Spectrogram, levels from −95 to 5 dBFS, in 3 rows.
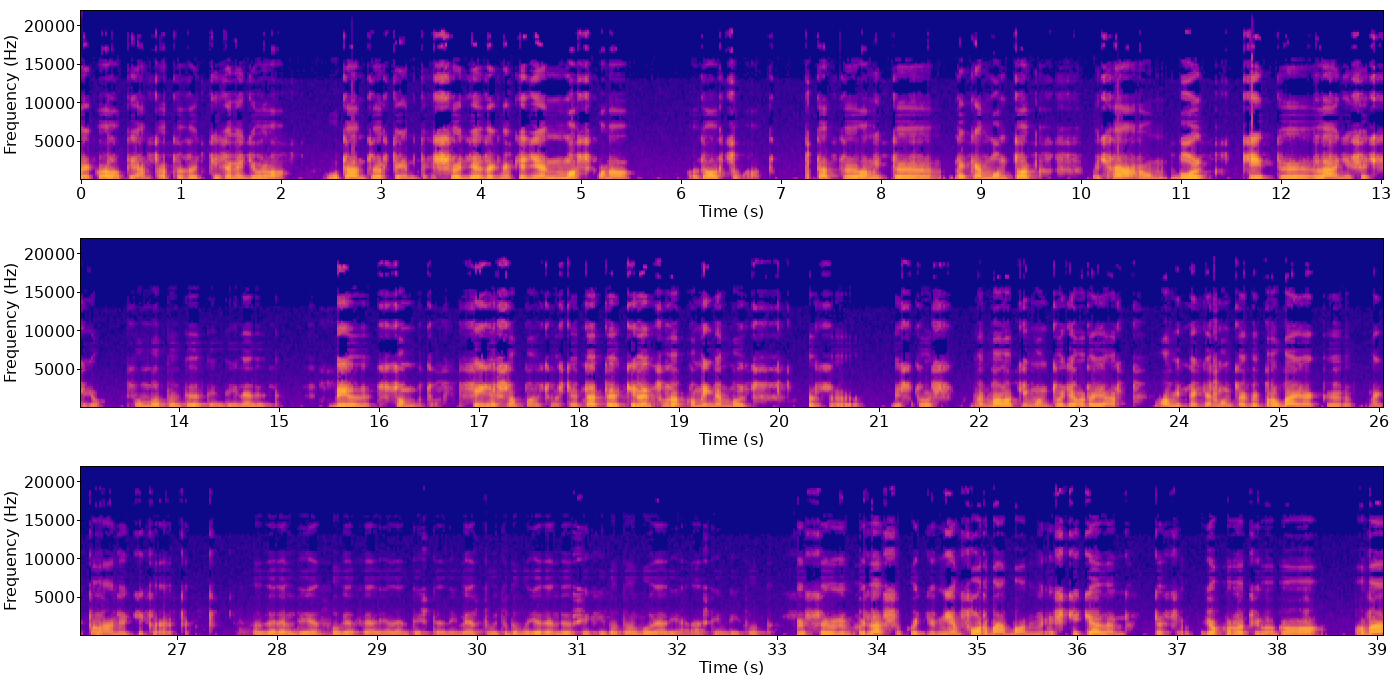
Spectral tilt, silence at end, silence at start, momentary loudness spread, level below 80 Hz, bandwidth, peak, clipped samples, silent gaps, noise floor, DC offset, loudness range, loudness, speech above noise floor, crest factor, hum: -4 dB/octave; 0 s; 0 s; 16 LU; -60 dBFS; 19.5 kHz; 0 dBFS; under 0.1%; none; -60 dBFS; under 0.1%; 8 LU; -22 LUFS; 38 dB; 22 dB; none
